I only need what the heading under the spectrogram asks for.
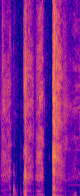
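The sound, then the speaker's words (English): A man's voice imitates harsh coughing after a sip of a spicy drink made with pepper vodka and clamato juice. A few short, rough coughing bursts break up the sound, and the last one is loud. “starts coughing, drops to his knees.”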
